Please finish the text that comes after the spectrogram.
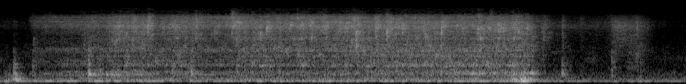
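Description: Water from a groundbait mix for roach, bream and carp fishing is poured away in a steady gushing splash lasting several seconds, ending with a final slosh.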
